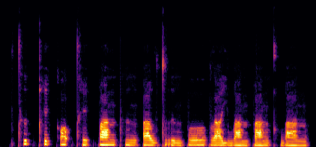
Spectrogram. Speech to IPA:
tʰɯ˥˩k̚pʰe˥˩k̚ʔɔ˦˥ʔ tʰe˨˩k̚pa˧n pʰɯ˨˩ŋʔa˧wtrɯ˨˩ŋpoː˦˥ pla˧j wa˧npa˦˥ŋ kʰwa˧n

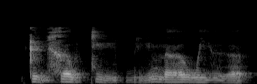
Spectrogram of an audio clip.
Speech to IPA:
ʈi˨˩˨xə˨˩wci˨˩˨ ɓi˨˩˦nəː˧w jɨ˨˩ə̯

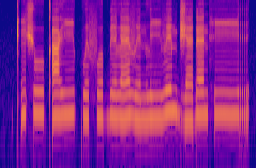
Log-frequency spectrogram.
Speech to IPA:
kʼĩ˨ʃuː˨kʼa˨ɣiː˨ kʷɪ˨ fʊ˨ɓɪ˨ lɛ˨˦vɪ˨n liː˨βe˦m d͡ʒɛ˨ɗɛ˦nhiː˦r

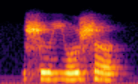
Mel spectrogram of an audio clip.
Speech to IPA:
ʂɯjoʂʌ

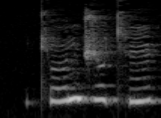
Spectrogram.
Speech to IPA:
cʰɵnd͡ʒɵcʰẽ

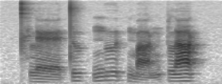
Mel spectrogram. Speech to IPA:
kʰlɛː˨˩tɯ˥˩k̚ ŋɯː˥˩t̚ma˩˦ŋpla˥˩k̚

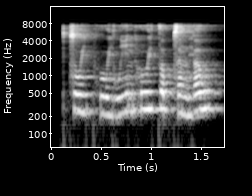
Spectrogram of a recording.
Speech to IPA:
t͡suː˨jpʰuː˨˩j wiː˧nhuː˥jt̪ɐ˧p̚ sɐ˨njɐ˥w

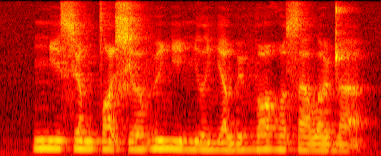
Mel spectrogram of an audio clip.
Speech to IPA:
ɲisʏntˤa ɕʌvʏ ʎiɲɤʎa wʏvɤðˤʏ salˠɤɖa

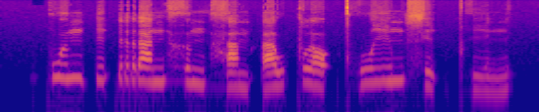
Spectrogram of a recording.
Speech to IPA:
kwɯ˥˩ŋʔi˦˥ʔ ra˦˥nhɯ˨˩ŋha˨˩mʔa˦˥w klɔ˨˩ʔkʰwiː˥˩m si˨˩ʔpʰi˩˦n

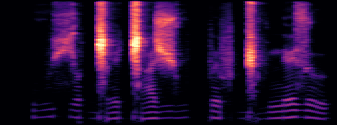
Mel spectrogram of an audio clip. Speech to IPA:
ṳçɤɡ͡ǁeɡ͡ǁa ʒṳpːefɡ͡ǁṳ nezɯ

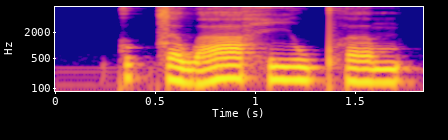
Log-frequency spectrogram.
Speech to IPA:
kʊ˨k̚sɐ˨˩w aː˧hiː˨w pʰɐ˨m

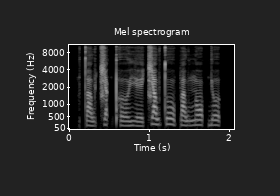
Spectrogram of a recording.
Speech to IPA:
t̪a˧˩wt͡ɕa˧˥k̚pʰɤː˩˧ jeː˩t͡ɕa˥˨wt̪oː˥˨ pa˧wnɔː˥˨k̚ jɤː˥˨k̚

